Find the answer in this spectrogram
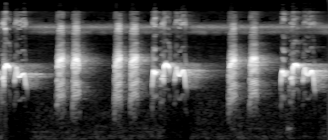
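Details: Energetic sooty-headed bulbul calling to rival birds: brief fluty phrases with a stepped rise and fall, separated by pairs of scratchy chattering notes and short silent gaps.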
